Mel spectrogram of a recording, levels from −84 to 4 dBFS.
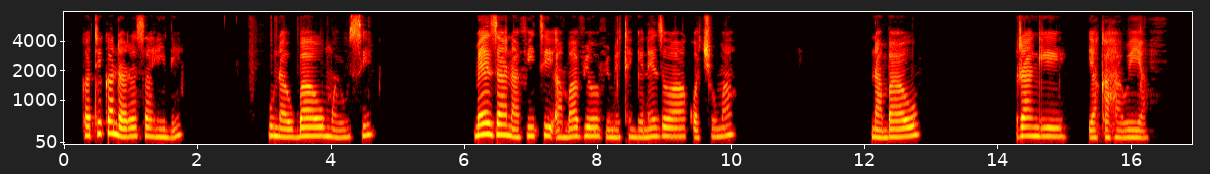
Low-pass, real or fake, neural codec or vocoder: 7.2 kHz; real; none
